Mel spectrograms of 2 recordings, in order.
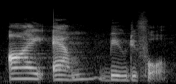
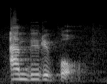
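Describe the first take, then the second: First: I and am are said as two full words. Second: I and am are joined into one contracted syllable. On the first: "I am" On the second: "in short form"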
